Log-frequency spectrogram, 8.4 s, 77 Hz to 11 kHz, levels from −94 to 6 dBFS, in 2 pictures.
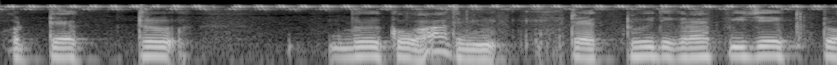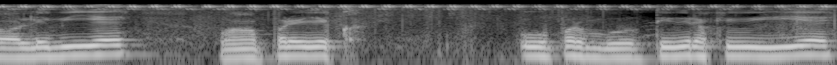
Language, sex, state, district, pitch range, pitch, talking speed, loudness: Hindi, male, Uttar Pradesh, Hamirpur, 140-155 Hz, 150 Hz, 135 wpm, -19 LUFS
